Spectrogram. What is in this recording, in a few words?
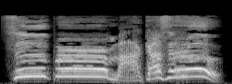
voice, dubbing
